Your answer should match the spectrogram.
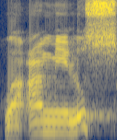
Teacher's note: kalau Mad Thobi'i itu bertemu dengan Al maka Mad thobi tersebut menjadi tidak panjang jadi membacanya langsung wa amilus langsung tasyid shod di mana tajwid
